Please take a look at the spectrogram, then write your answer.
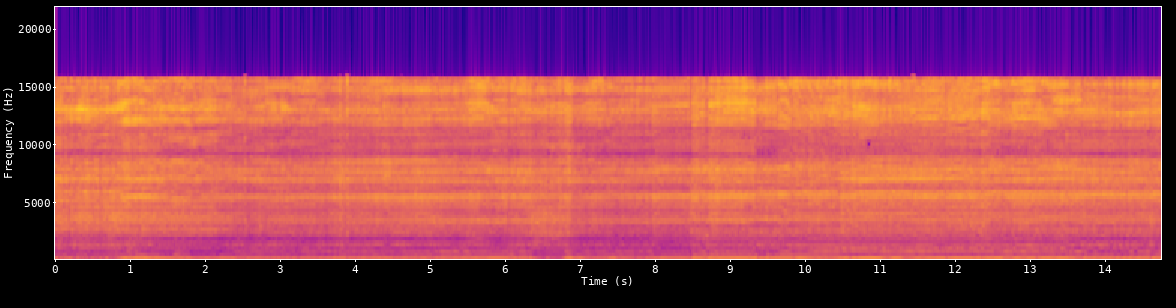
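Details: Fish-shocker inverter at 24 V, probes dipped in water and output turned up to about 200 W: steady, smooth high buzz, even loudness, no rough crackle; wet probes give smooth sound, dry ones rough.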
